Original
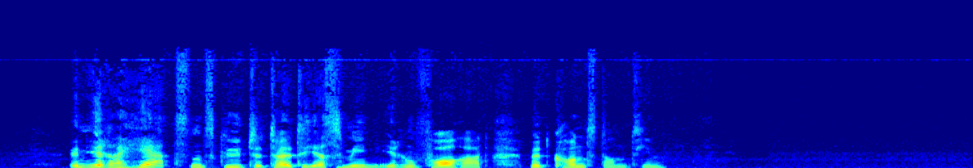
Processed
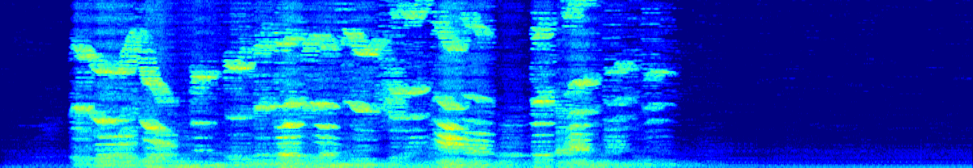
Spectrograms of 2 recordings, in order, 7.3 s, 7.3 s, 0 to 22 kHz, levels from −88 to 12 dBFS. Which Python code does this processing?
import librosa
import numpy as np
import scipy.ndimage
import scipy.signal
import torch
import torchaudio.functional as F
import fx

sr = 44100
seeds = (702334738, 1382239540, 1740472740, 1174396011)

p1 = fx.octave_mirror(x, sr, pivot_hz=1700.0)
p2 = scipy.signal.sosfilt(scipy.signal.butter(2, 200.0, 'highpass', fs=sr, output='sos'), p1)
p3 = fx.sample_hold(p2, sr, seeds[0], rate_hz=1700.0, jitter_pct=0)
p4 = p2 + (p3 * 10.0 ** (-10.5 / 20.0))
p5 = fx.high_shelf(p4, sr, hz=9900.0, db=10.0)
p6 = p5 + fx.echo_bbd(p5, sr, ms=183, stages=1024, feedback_pct=44, wet_db=-4, dry=0)
p7 = fx.rev_gated(p6, sr, seeds[1], gate_ms=130, shape='flat', drr_db=-7.0)
p8 = fx.buffer_glitch(p7, sr, at_s=(5.5, 6.73), block=2048, repeats=3)
p9 = fx.band_squash(p8, sr, depth_pct=40, at=(1.1, 1.53))
y = p9 * 10.0 ** (-1.5 / 20.0)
